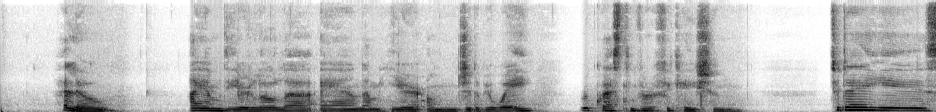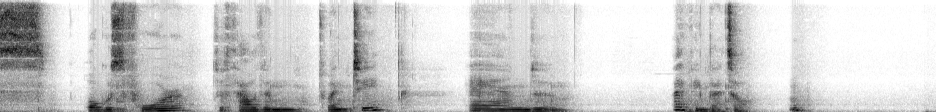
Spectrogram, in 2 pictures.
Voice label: F Voice verification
